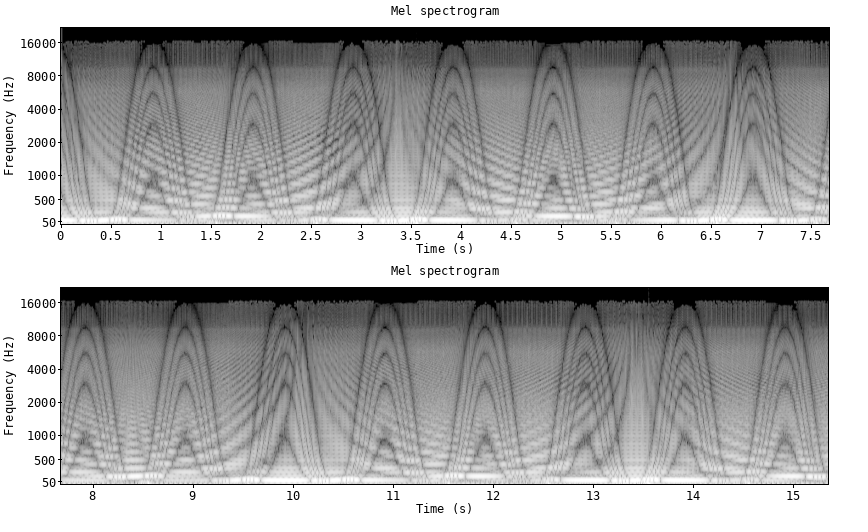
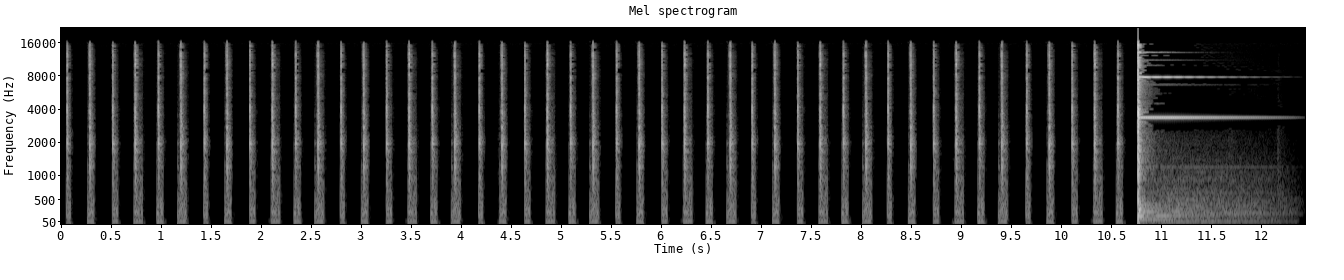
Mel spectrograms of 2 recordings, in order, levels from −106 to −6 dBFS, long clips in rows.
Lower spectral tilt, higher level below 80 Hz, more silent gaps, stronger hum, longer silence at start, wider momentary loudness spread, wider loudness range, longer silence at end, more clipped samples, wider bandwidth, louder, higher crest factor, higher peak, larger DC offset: first, -7.5 dB/octave vs 1.5 dB/octave; first, -16 dBFS vs -66 dBFS; neither; neither; about the same, 0 s vs 0.05 s; second, 7 LU vs 13 LU; second, 1 LU vs 10 LU; second, 0 s vs 0.55 s; neither; second, 9.4 kHz vs 17 kHz; first, -14 LUFS vs -32 LUFS; second, 12 dB vs 36 dB; about the same, 0 dBFS vs 0 dBFS; neither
